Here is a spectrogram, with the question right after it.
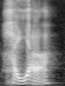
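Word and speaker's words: ha-yah (היה): In both cases, the original Hebrew word being translated is, quote, hayah, unquote. This Hebrew word is pronounced with a hard H sound, as in ha-yah.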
